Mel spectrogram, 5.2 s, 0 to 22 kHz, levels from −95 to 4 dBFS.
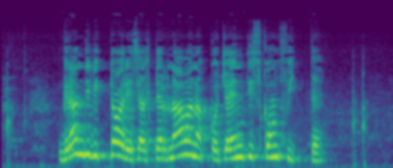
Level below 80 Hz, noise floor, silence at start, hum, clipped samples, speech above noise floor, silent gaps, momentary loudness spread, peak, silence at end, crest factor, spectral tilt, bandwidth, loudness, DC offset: -54 dBFS; -47 dBFS; 0.1 s; none; under 0.1%; 34 dB; none; 11 LU; 0 dBFS; 0.35 s; 14 dB; -5 dB/octave; 10.5 kHz; -13 LUFS; under 0.1%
